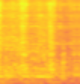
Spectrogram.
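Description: A sewing machine stitching fabric runs with a continuous whirring hum and a fast mechanical chatter, loud and close without pause.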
